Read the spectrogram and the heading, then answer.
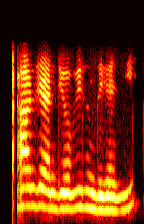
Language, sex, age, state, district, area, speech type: Punjabi, female, 18-30, Punjab, Moga, rural, conversation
